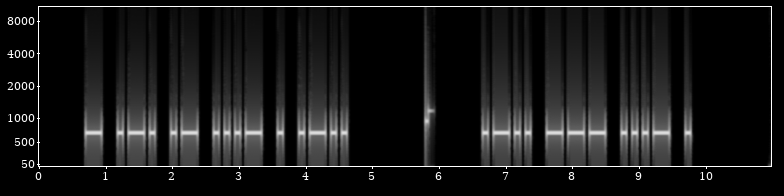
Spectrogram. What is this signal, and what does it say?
Morse code, heard as a keyed tone, about 15 wpm, 700 Hz. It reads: TRAVEL LOVE
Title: Sentences from Top 400 Words - New Word Drill - 15wpm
